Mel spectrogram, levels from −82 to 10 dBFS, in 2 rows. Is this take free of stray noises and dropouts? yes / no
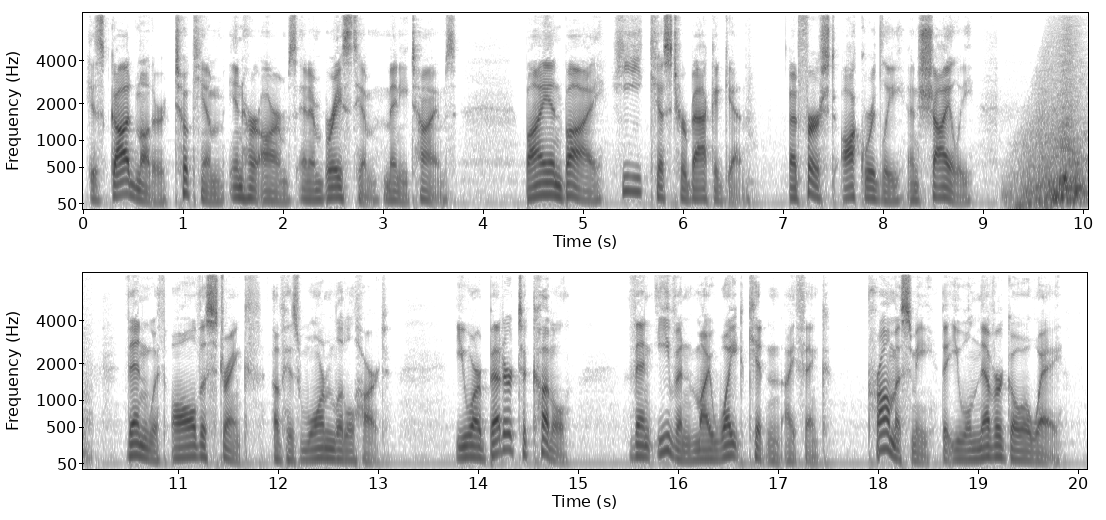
no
